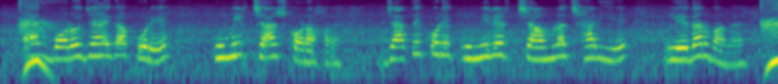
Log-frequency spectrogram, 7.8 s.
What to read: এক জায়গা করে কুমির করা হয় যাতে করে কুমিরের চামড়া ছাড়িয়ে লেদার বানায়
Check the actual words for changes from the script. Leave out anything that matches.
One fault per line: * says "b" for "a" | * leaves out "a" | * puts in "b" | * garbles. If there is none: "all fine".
* puts in "বড়"
* puts in "চাষ"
